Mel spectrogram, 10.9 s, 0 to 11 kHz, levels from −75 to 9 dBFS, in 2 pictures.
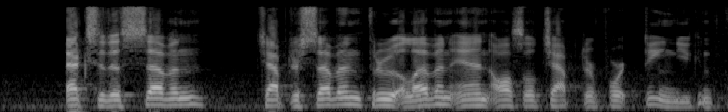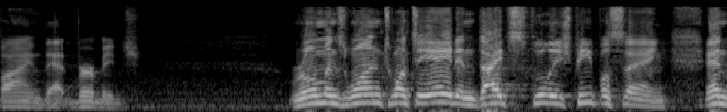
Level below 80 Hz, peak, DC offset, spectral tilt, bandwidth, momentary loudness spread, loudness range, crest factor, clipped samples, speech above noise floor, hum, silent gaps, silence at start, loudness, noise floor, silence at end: -60 dBFS; -12 dBFS; under 0.1%; -3.5 dB/octave; 9.4 kHz; 14 LU; 11 LU; 14 dB; under 0.1%; 32 dB; none; none; 0.5 s; -24 LUFS; -56 dBFS; 0 s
